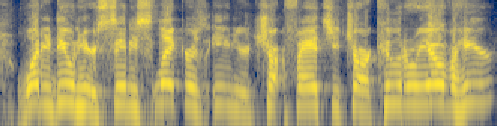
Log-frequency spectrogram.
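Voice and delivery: put-on a swamp local in a Southern Louisiana accent, calling out the picnickers. Locals mocking city slickers at a swamp picnic, Louisiana accent. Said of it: "I made him sound like the Southern ... Louisiana accent".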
